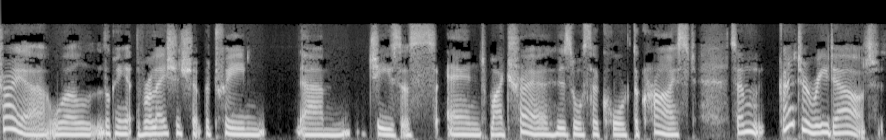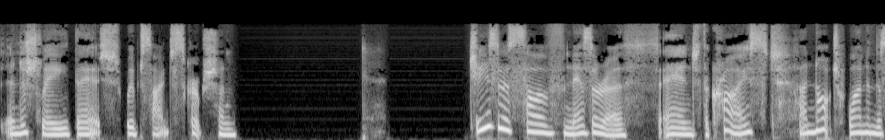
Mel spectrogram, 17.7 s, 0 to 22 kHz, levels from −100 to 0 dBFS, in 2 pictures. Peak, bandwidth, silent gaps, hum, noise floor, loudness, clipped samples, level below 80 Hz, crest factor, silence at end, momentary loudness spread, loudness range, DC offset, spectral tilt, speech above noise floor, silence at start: -2 dBFS; 11 kHz; none; none; -71 dBFS; -14 LUFS; under 0.1%; -44 dBFS; 14 dB; 0 s; 5 LU; 4 LU; under 0.1%; -4 dB/octave; 57 dB; 0 s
